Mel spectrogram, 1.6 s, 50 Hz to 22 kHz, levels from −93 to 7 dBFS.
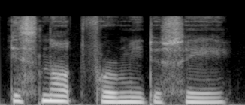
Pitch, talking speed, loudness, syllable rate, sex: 185 Hz, 255 wpm, -15 LUFS, 4.6 syllables/s, female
